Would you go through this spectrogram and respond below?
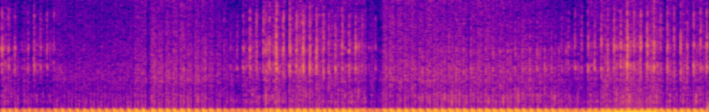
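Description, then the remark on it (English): A cat purrs steadily, a loud, low rumbling drone with a fast fluttering pulse that swells slightly in the breaths, continuing unbroken with no voices. “Here's a very standard purr you can listen to, and it says, do not listen to on your phone or your laptop.”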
